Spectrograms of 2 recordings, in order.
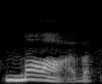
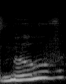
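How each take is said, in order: First: The vowel is an 'aw' sound. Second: The vowel is not an 'aw' sound. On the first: "I pronounce it mauve with an aw sound" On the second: "I've heard it all kinds of different ways"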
